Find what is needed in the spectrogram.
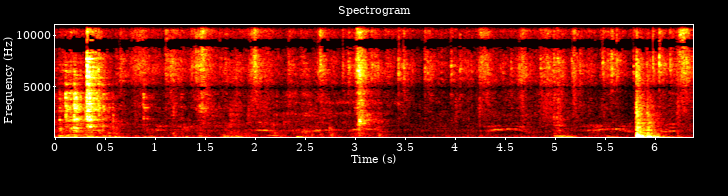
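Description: Faint scattered knocks and shuffles of kitchen handling, with one loud, short thump a little before the end.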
